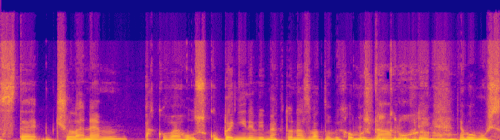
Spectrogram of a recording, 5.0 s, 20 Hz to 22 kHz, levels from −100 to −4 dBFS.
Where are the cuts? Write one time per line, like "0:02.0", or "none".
0:03.2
